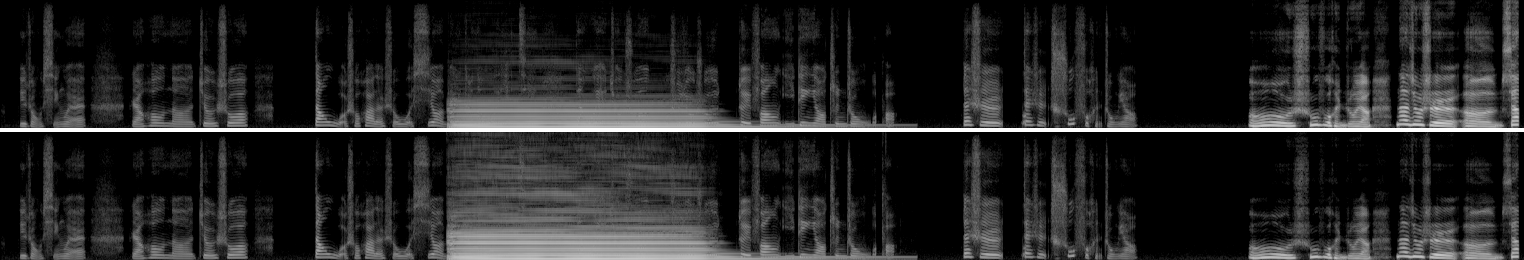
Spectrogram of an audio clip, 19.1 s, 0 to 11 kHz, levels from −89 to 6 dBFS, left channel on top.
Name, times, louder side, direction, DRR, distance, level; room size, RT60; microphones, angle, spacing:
voice 1, 0.2-3.4 3.9-11.2 12.0-14.2, equal, 5° right, 2.8 m, -40 dB
Bowed string instrument, 5.6-10.4, right 6 dB, 75° right, 0.5 m, -19 dB
voice 2, 15.6-19.0, left 3 dB, 40° left, 0.8 m, -23 dB
head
